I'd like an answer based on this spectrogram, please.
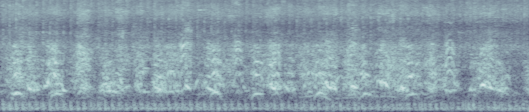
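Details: Hunting dogs barking during a wild boar hunt at Kayu Ampek, Tanjung Emas district, Tanah Datar regency: a dense, continuous chorus of overlapping barks from several dogs, with a steady low rumble beneath.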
